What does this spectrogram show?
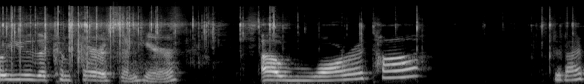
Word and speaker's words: Waratah: And this is Waratah. And Elisa says, yes, it's pronounced correctly.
